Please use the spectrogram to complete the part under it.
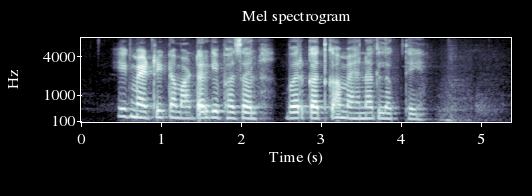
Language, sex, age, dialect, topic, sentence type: Chhattisgarhi, male, 18-24, Western/Budati/Khatahi, agriculture, question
